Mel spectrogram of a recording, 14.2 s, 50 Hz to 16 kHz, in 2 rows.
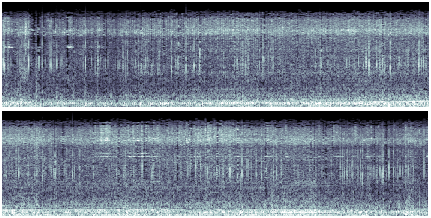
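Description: Briggs & Stratton LO206 four-stroke kart engine at racing speed, heard up close from on the kart. Its pitch climbs steadily as the kart accelerates out of a corner, holds along the straight, and drops near the end as it slows for the next corner.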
